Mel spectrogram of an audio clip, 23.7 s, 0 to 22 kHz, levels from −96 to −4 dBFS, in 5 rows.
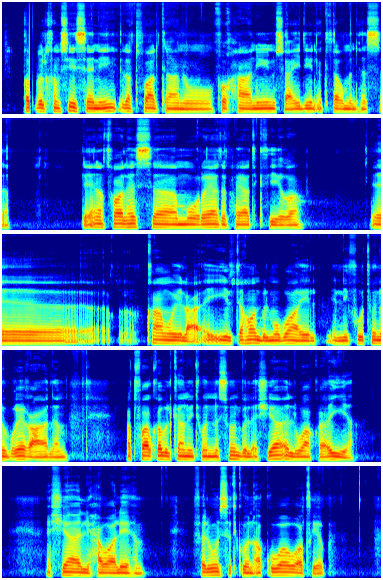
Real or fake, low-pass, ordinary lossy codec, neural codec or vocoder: real; none; none; none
